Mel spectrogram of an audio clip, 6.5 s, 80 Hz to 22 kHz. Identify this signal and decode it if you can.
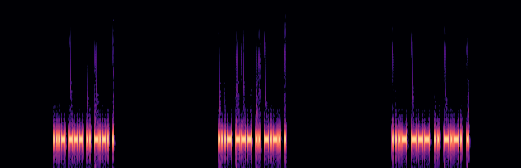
Morse code, heard as a keyed tone, about 65 wpm, 700 Hz. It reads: VOICE VOICE VOICE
